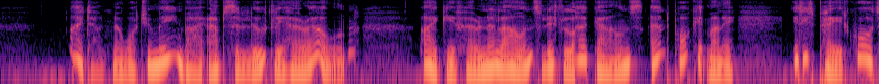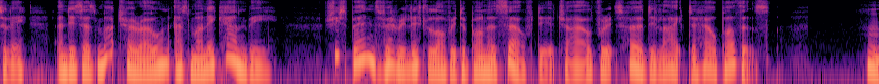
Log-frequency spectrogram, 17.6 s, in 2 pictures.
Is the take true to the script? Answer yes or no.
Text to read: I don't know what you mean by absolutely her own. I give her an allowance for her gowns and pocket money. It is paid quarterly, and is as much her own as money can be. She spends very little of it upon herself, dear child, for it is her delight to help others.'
no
